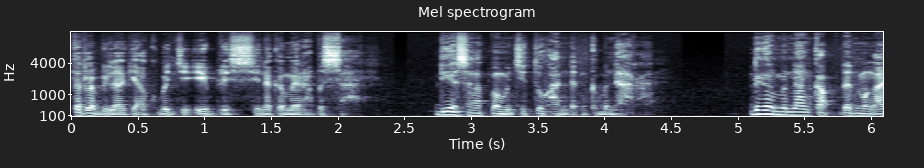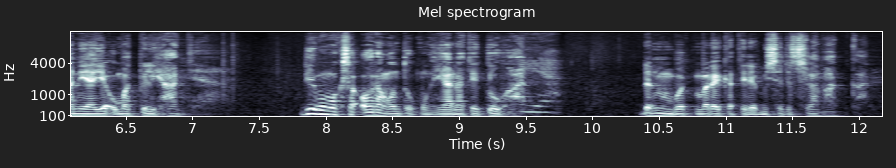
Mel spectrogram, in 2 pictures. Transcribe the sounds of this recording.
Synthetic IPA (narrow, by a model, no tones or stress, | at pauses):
t̪ərləbɪɦlaɡiakubəɲt͡ʃḭʔiblɪsːinakəmeɾahbəsar | diasaŋat̪̚məmbəɲt͡ʃit̪uɦandankəbənaɾan | dəŋanmənaŋkap̚danməŋaniajaʔumat̪̚piliɦanɲa | diaməmaksaʔoɾaŋunt̪ʊk̚məŋɦianat̪it̪uɦan | danməmbuat̪̚məɾekat̪idaʔ̚bisadisəlamat̪̚kḁn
